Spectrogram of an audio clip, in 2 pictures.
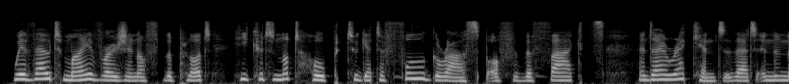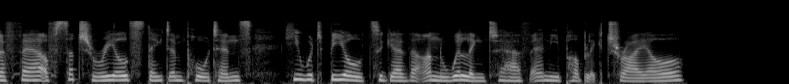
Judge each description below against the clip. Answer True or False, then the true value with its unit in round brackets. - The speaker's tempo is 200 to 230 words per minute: False (150 wpm)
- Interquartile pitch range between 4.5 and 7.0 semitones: False (3.2 semitones)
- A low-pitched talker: False (190 Hz)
